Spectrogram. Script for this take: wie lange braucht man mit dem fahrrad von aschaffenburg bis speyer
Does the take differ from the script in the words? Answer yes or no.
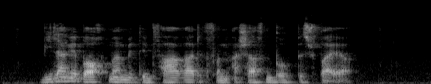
no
